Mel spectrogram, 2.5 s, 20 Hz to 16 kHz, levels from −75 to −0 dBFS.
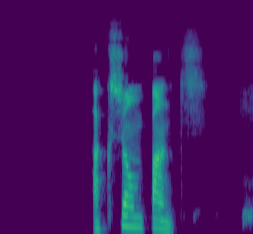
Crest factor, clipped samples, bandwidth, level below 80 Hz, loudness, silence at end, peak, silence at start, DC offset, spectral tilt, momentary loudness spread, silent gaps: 26 dB; under 0.1%; 11.5 kHz; -68 dBFS; -25 LUFS; 0 s; -4 dBFS; 0.95 s; under 0.1%; -3.5 dB/octave; 15 LU; none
